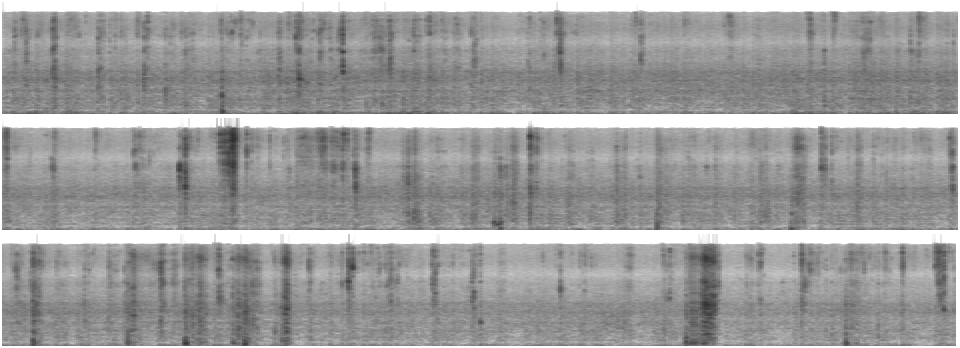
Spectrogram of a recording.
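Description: Close-miked eating by hand: a mouthful of rice and sambal chewed with wet mouth clicks and smacks, and fingers scraping and squishing rice on a wooden board. The sound is deeper and heavier for the first ten seconds or so, then lighter, with scattered sharp clicks.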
